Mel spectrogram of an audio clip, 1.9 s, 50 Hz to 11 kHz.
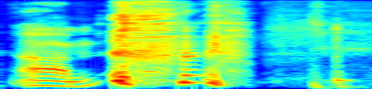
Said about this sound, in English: Sorry for the coughing. Hopefully by next week I'll be 100% better. It's good, and then I start talking, and it gets bad again.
